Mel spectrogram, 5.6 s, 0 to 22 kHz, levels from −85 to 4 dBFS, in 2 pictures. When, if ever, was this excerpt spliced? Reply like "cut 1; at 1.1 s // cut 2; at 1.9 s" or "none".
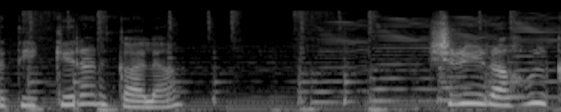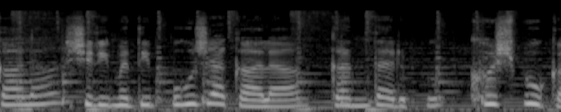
cut 1; at 0.9 s

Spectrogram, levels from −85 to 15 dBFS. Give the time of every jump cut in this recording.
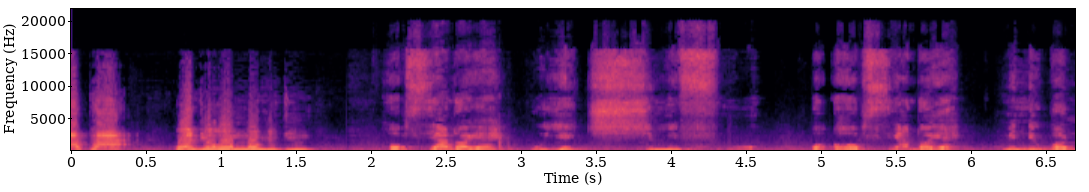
cut 1; at 1.7 s // cut 2; at 5.0 s

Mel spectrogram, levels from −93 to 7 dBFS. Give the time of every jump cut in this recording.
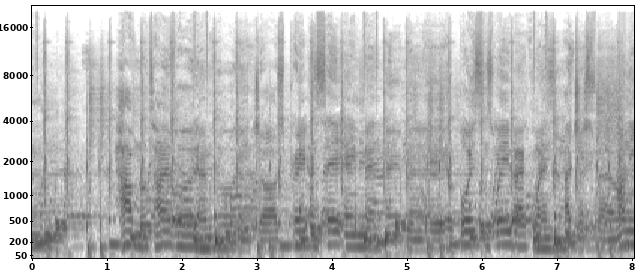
none

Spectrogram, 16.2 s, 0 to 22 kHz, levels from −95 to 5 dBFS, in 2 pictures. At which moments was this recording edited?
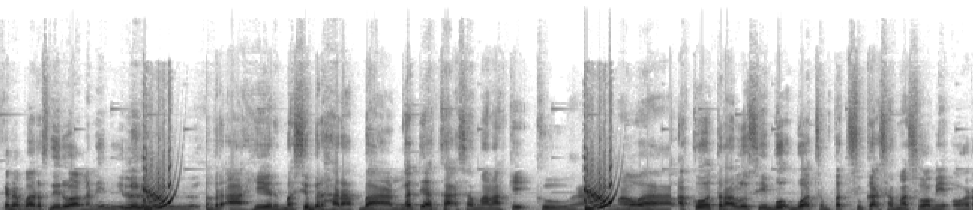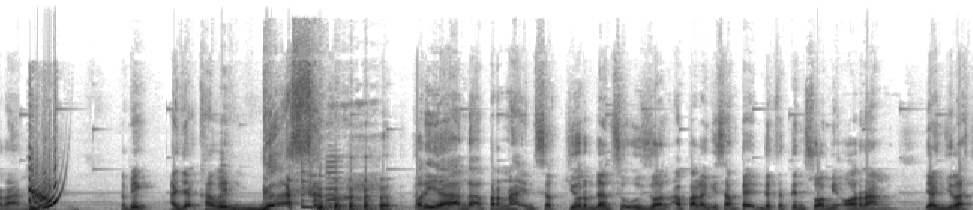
cut 1; at 1.7 s // cut 2; at 5.6 s // cut 3; at 11.6 s

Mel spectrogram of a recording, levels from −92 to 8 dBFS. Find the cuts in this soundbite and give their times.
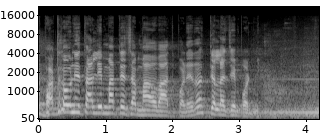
none

